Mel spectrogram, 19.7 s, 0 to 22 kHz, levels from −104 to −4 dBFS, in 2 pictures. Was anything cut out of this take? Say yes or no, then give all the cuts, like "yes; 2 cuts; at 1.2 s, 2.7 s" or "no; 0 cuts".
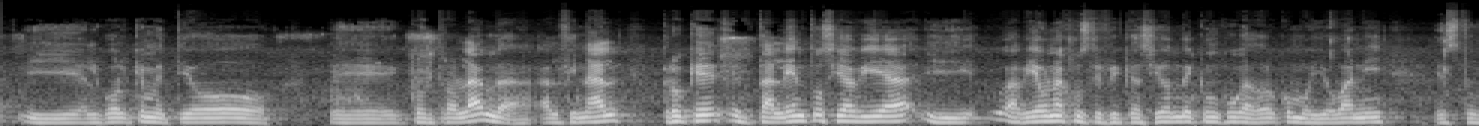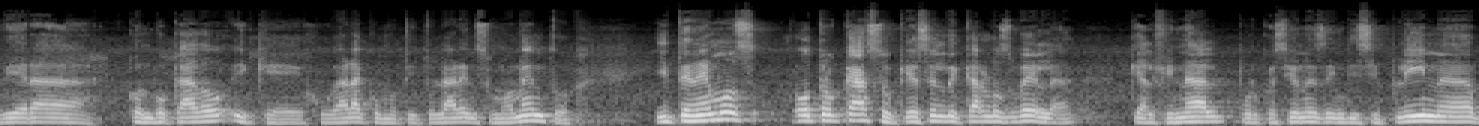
yes; 1 cut; at 15.1 s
